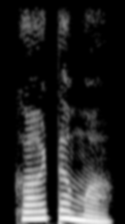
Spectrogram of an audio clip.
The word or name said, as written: ಗುಡುಮಿ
